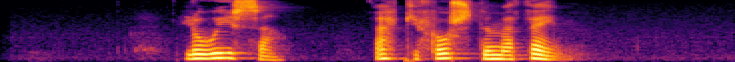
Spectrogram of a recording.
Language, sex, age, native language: Icelandic, female, 30-39, Icelandic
